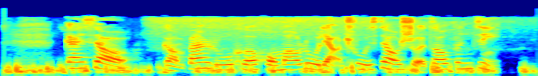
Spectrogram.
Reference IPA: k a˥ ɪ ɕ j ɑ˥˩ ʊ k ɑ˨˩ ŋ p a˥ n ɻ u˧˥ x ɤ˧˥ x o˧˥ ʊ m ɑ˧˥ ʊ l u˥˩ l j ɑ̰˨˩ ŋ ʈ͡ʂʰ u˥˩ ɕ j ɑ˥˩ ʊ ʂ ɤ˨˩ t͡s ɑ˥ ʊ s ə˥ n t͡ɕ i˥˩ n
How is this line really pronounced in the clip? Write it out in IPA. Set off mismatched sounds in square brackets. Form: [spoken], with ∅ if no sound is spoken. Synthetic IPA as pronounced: k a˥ ɪ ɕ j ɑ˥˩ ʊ k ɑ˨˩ ŋ p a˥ n ɻ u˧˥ x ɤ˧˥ x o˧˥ ʊ m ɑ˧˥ ʊ l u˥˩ l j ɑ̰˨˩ ŋ ʈ͡ʂʰ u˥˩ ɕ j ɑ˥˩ ʊ ʂ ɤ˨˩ t͡s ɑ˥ ʊ [f] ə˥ n t͡ɕ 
